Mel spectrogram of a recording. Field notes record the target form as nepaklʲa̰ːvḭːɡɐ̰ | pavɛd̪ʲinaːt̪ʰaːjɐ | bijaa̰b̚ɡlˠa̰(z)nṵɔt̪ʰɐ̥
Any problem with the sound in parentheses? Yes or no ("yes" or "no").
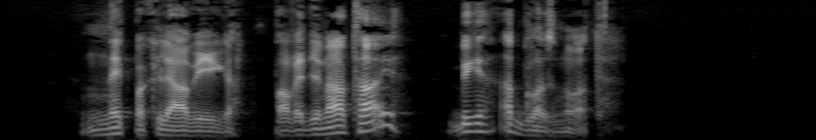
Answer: no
